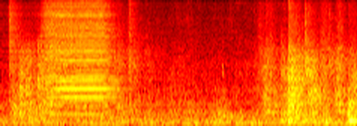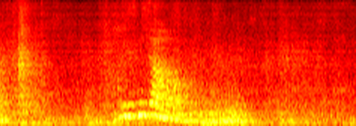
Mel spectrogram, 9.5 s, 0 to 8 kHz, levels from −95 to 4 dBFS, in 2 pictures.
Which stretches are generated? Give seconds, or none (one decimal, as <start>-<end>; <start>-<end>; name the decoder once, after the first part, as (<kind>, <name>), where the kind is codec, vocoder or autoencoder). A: 0.0-1.0 (codec, DAC); 5.2-6.6; 8.2-9.5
